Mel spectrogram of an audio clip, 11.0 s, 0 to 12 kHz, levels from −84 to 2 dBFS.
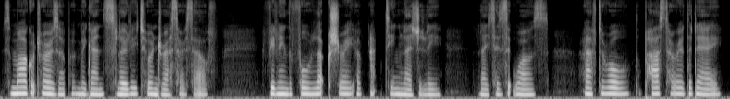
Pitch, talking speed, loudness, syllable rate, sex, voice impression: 190 Hz, 160 wpm, -18 LUFS, 4.9 syllables/s, female, feminine, adult-like, relaxed, weak, soft, calm, friendly, reassuring, elegant, kind, modest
